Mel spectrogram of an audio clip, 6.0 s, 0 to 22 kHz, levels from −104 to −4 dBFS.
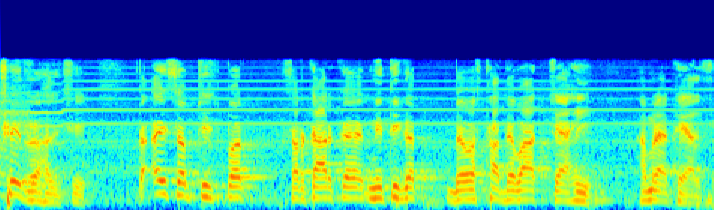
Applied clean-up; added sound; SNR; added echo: none; Bowed string instrument; 19 dB; none.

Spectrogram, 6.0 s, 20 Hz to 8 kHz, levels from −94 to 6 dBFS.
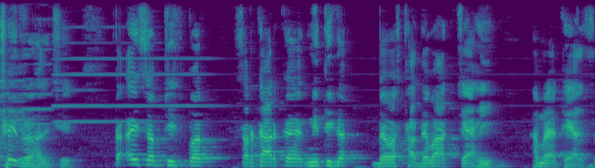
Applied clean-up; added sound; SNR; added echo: classical method log-MMSE.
